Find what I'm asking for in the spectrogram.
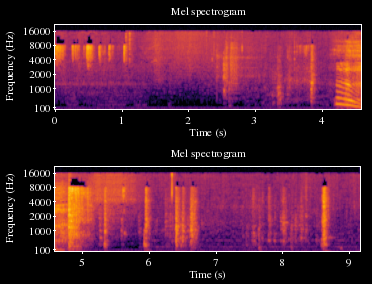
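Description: Rummaging through a tin for six-sided dice, with a scatter of small sharp clicks and rattles like dice being shuffled around in the tin, broken by a brief squeaky scrape midway.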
